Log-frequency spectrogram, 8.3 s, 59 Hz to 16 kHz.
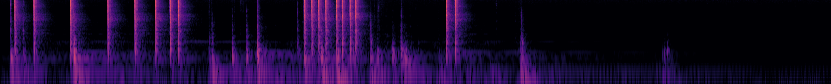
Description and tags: clock-winding-01
This is an old (pre-1950) Junghans wall-mounted clock. In this clip, the spring mechanism is being wound. Recorded in living room.
wooden, winding, tuned, 3, mechanical, clock, enclosure, bar, chime, wall-mounted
